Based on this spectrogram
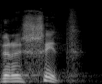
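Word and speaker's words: «берешит» (בראשית): Вот, оно читается как «берешит», по-еврейски «начало».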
